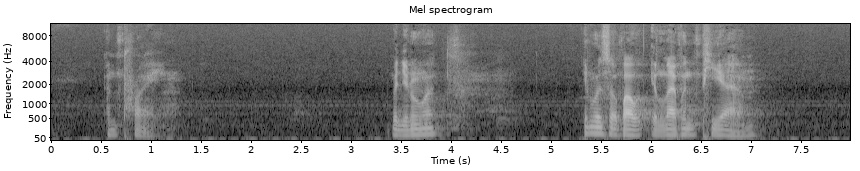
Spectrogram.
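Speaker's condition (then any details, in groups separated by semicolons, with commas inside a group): Cleft lip and palate, severe; one in junior high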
